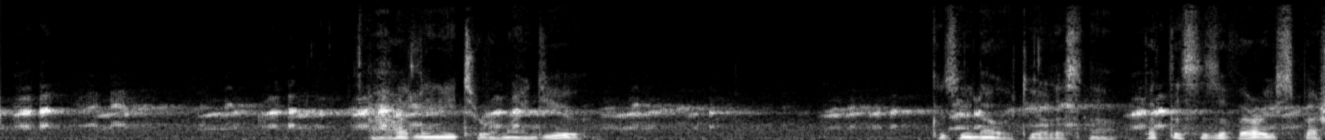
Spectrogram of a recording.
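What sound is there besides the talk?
frog chorus croaking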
